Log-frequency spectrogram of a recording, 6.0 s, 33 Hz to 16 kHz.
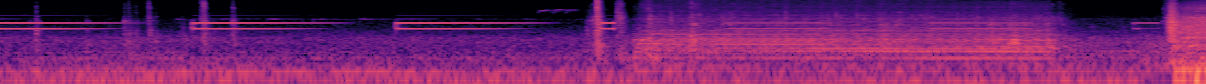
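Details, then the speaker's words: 2002 Subaru WRX starting after installing a Walbro 255 lph high-flow fuel pump; chimes and soft pump hum priming, then cranks and catches into steady idle; clean normal start, no leaks, pump slightly louder than stock. "there we go guys no leaks as you can see it works as well it is a little bit louder than the stock fuel pump but that doesn't bother me"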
